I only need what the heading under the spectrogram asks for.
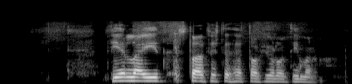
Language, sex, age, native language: Icelandic, male, 50-59, Icelandic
